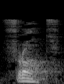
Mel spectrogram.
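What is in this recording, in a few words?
"front", Nigerian Pidgin, male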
